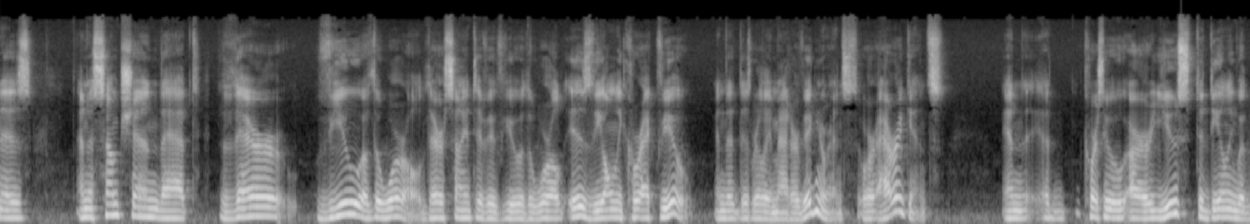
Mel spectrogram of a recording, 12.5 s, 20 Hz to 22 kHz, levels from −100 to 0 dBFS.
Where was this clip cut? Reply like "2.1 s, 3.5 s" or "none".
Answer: 2.1 s, 7.0 s, 7.5 s, 10.7 s, 11.0 s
